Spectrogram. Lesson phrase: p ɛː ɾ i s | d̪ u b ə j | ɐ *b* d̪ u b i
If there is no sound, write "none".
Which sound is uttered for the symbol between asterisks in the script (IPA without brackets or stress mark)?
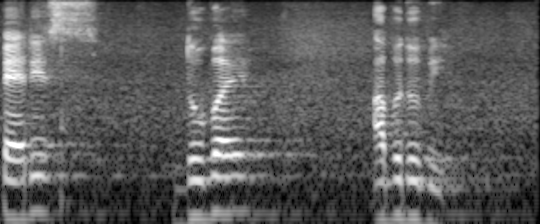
b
